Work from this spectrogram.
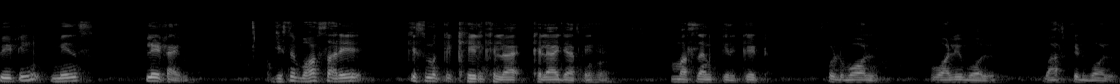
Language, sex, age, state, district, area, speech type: Urdu, male, 30-45, Maharashtra, Nashik, urban, spontaneous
